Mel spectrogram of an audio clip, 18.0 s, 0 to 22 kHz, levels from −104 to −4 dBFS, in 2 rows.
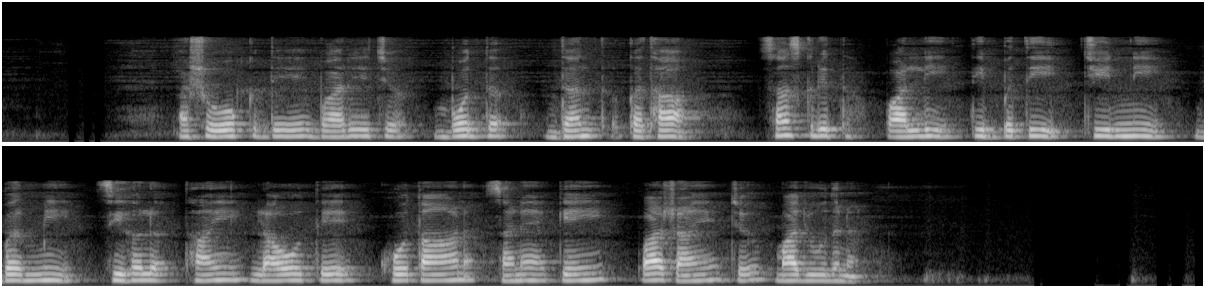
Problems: none marked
